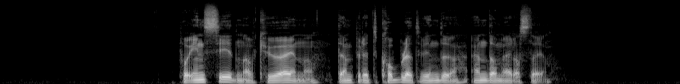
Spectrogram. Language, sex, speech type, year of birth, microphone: Norwegian, male, read, 1991, Shure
